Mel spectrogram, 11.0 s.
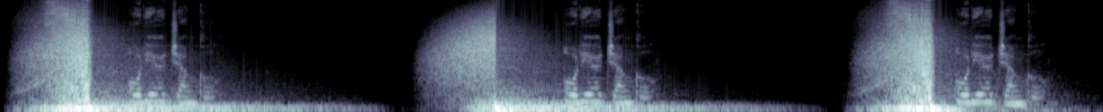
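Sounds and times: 
futuristic swoosh impact: 0:00.2 - 0:03.3, 0:04.3 - 0:07.5, 0:08.6 - 0:09.6.

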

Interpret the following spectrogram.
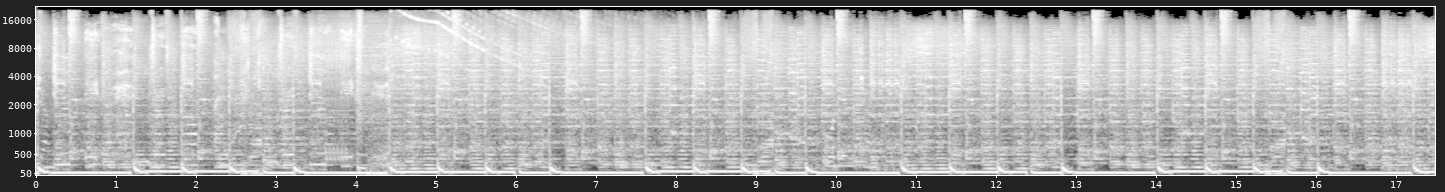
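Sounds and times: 
future bass music: 0:00.0 - 0:17.4.

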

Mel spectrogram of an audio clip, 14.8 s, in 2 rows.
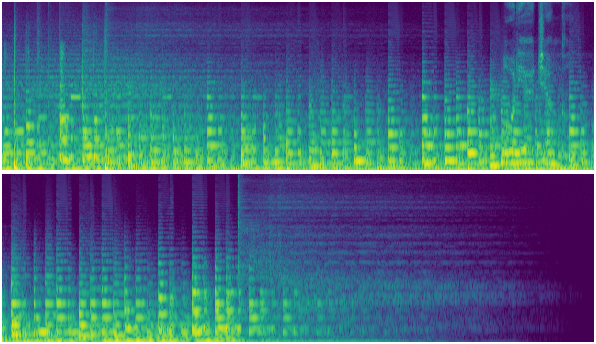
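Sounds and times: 
uplifting technology music: 0:00.0 - 0:11.4.

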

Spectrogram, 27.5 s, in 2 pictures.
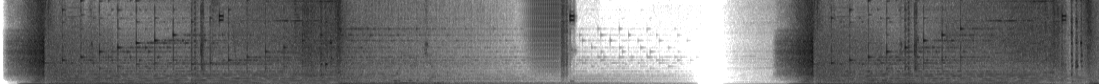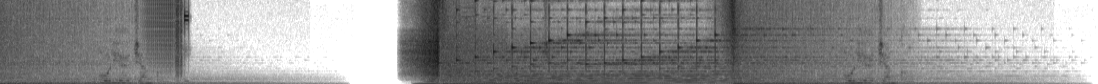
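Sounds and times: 
technology logo sting: 0:00.2 - 0:05.2, 0:09.9 - 0:14.5, 0:18.9 - 0:24.4.

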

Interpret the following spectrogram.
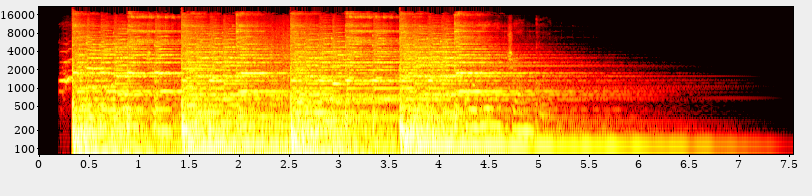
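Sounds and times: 
Chinese logo jingle: 0:00.4 - 0:06.5.

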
